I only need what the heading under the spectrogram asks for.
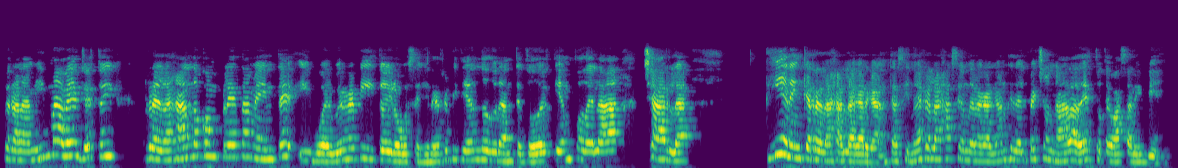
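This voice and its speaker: A woman's voice: a little high, normal speed, pushed and bright, echoey room, lo-fi sound. A woman vocal coach teaching a live online singing lesson, explaining technique and demonstrating nasal exercises. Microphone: video call.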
